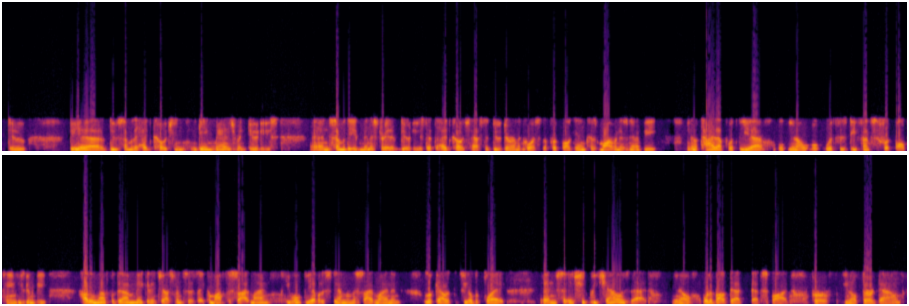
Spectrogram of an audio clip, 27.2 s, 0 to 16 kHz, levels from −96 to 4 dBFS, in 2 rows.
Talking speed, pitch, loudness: 230 wpm, 115 Hz, -21 LUFS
